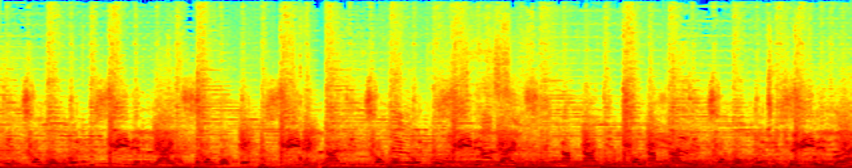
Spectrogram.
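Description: Hip-hop beat with a deep bass line, with skateboard sounds under it: wheels rolling on asphalt and the board clacking on tricks.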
